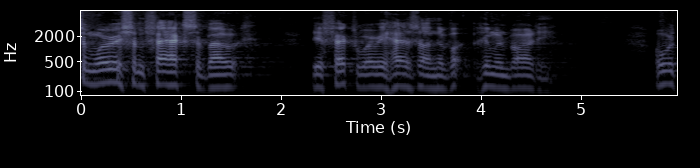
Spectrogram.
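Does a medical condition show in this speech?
Yes: Parkinson's disease; Parkinson's with acute demyelinating neuropathy, Parkinson's attacks muscles, neuropathy attacks nerves; in therapy sessions working on walking.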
